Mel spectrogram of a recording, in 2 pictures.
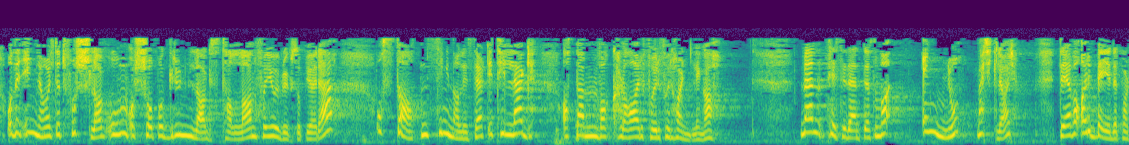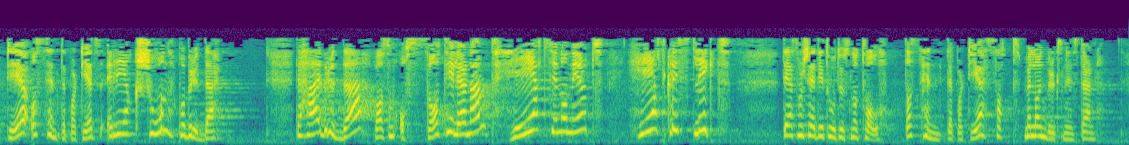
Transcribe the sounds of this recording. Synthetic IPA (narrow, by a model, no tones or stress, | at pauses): ʔɔd̪ɛnɪnːəhɔlt̪ɛt̪fɔʂɭɑːɡʊmɔʂoːpɔɡɾʉnlɑːɡst̪ʰɑlːɑnfɔɾjuːɾbɾʉːksʊpjøːɾə | ɔst̪ɑːt̪n̩sɪŋnɑlɪseːʈɪt̪ʰɪlːɛɡʔɑt̪̚d̪ɛmʋɑɾkʰlɑːɾfɔɾfɔɾɦɑnd̪lɪŋɑ | mɛnpʰɾɛsɪd̪ɛnt̪̚d̪ɛsɔmʋɑɾ | ɛnːʊmæɾkəlɪɑɾd̪̥ɛʋɑɾʔɑɾbeɪd̪əɾpɑʈiːəʔɔsɛnt̪əpɑʈiːət̪sɾɛɑkʂuːnpʰɔbɾʉd̪ːə | d̪̥ɛɦæːɾbɾʉd̪ːəʋɑɾsɔmɔsɔt̪ʰiːlɪəɾəɳɛʋnt̪heːlt̪sʏnʊnyːmt̪ | heːlt̪kʰɽʏst̪liːkt̪ | d̪̥ɛsɔmʂɛd̪ːiːt̪ʰuːt̪ʉːsnɔt̪ʰɔlːd̪̥ɑsɛnt̪əpɑʈʰiːəsɑt̪ːmɛlɑnbɾʉːksmɪnɪst̪əəɳ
